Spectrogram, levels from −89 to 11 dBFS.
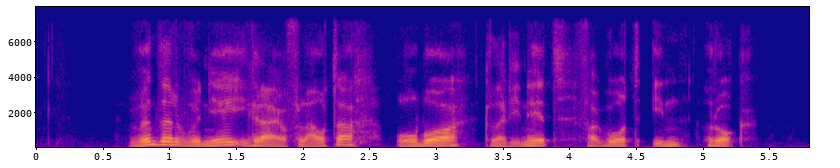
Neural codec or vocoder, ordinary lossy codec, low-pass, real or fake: codec, 44.1 kHz, 7.8 kbps, DAC; none; 7.2 kHz; fake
